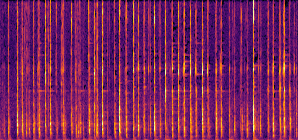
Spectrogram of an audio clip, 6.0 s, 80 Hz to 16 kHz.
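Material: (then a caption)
Plastic. Fingertips tap quickly across the pads of a Yamaha RX11 drum machine in a black plastic housing. The result is a dense, uneven stream of dry, clicky plastic taps over a soft low thump, each tap dying away almost instantly.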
